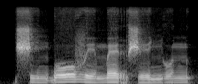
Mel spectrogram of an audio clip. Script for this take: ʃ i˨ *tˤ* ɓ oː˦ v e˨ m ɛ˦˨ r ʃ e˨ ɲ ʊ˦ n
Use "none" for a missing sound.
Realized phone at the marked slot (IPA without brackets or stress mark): n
